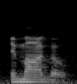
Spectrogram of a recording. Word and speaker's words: Imago: right my first exploring series video SCP 3004 Imago oh I did okay it is pronounced like thato is a Latin word meaning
